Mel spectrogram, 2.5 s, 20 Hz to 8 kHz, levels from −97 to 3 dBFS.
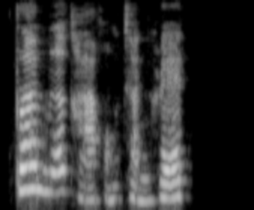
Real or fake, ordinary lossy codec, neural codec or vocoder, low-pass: fake; none; codec, 16 kHz, 8 kbps, FreqCodec, larger model; none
